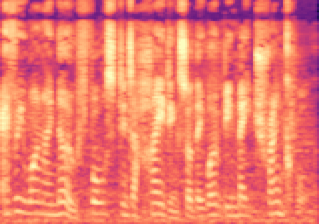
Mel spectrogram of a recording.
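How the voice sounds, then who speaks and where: An actor playing a troubled, embittered rebel healer mage in a video game, talking with urgent grievance. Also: male voice, a little high, fairly quick, noisy background, lightly acted. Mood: weary, agitated. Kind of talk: dramatic video game dialogue.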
